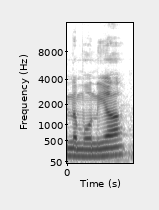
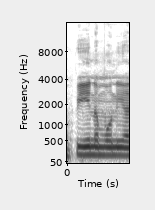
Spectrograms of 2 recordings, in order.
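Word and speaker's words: pneumonia: में तो double निमोनिया इसको पी निमोनिया नहीं पढ़ना इसको निमोनिया पढ़ना पी इसमें साइलेंट है जेनिटो यूरिनरी इंफेक्शन यानी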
